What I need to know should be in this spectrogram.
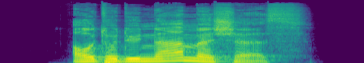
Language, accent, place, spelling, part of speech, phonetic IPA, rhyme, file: German, Germany, Berlin, autodynamisches, adjective, [aʊ̯todyˈnaːmɪʃəs], -aːmɪʃəs, De-autodynamisches.ogg
- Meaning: strong/mixed nominative/accusative neuter singular of autodynamisch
